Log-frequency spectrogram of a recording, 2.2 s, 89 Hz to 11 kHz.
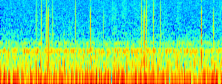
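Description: Faint steady low hum and hiss with scattered faint clicks: the Robinson R22 helicopter's intercom audio feed in flight between transmissions.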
